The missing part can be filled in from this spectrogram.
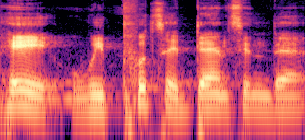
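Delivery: ordinary delivery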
